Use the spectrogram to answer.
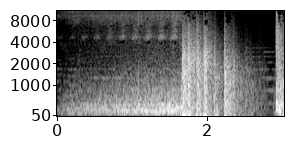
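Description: Battle sound effect for the insect-type special attack Plague in a video game, a swelling noisy drone that builds, then breaks into loud crashing bursts, followed by a short gap and another sharp burst at the end.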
